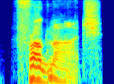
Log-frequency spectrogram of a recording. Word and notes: frogmarch: British English

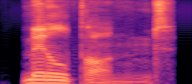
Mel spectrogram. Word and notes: millpond: British English

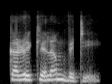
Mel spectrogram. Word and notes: curriculum vitae: Indian

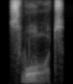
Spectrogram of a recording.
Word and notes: swart: British English

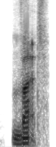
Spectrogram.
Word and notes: VAT: British English

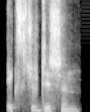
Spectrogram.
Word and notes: extradition: Indian

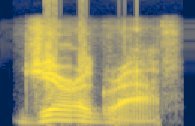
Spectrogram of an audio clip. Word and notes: gyrograph: American English

